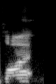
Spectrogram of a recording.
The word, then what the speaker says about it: Voight: sorry, I said Vaughn. Yeah, Voight. John Voight. Yeah. Is that how they pronounce it? Voight? I think so. I think. Yeah, I think you were right. I was wrong. I said Vaughn.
